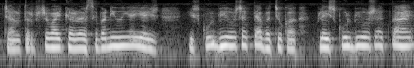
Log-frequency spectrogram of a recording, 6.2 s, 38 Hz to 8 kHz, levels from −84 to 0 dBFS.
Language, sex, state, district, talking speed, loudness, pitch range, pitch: Hindi, female, Haryana, Jhajjar, 220 wpm, -15 LUFS, 190-220 Hz, 210 Hz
